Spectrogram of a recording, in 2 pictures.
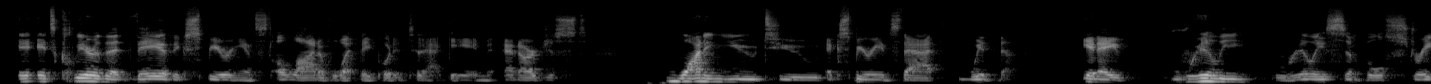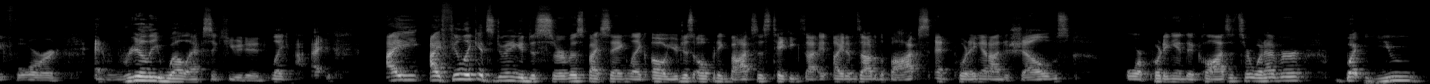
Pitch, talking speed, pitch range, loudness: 125 Hz, 150 wpm, 115-145 Hz, -31 LUFS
